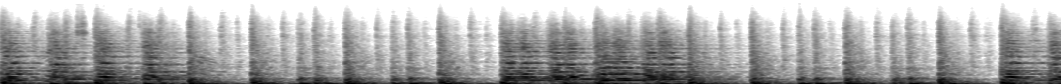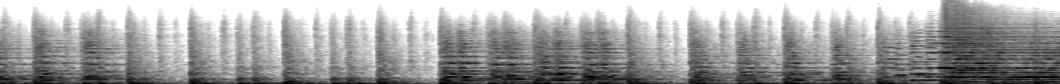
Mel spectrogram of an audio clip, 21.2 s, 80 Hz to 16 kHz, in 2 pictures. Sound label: optimistic turnout bpm 96; soundscrate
